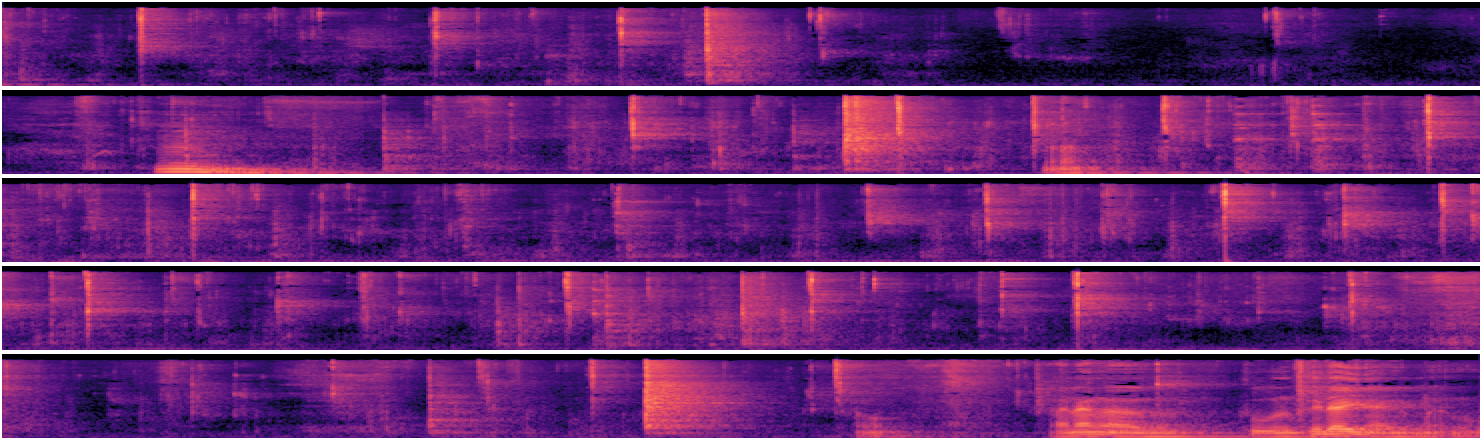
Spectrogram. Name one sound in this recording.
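Chopsticks click and tap against plates and bowls.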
